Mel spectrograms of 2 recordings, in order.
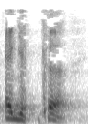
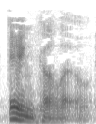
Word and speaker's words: enkaleo: Even though that's a gamma, you pronounce it as an N. Because it's very hard to say egg-ka-leo. That's very hard to say. So that's enkaleo. E-N-K-A-L-E long O.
